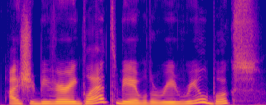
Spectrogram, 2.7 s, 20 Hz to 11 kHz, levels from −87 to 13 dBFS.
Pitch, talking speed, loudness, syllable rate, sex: 215 Hz, 270 wpm, -14 LUFS, 5.5 syllables/s, female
